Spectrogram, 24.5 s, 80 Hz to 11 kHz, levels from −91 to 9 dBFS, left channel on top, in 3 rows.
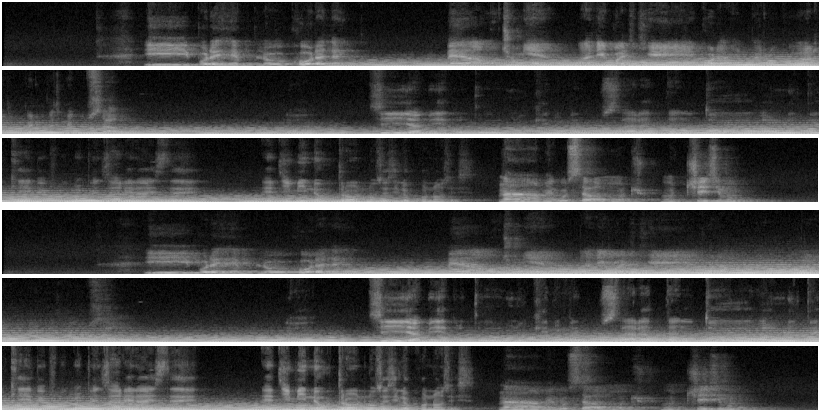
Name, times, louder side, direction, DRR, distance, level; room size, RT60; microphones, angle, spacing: voice 1, 1.1-3.6 4.4-9.4 21.3-23.7, left 1 dB, 65° left, 3 dB, 2.2 m, -31 dB
sound 1, 3.1-20.5, right 2 dB, 75° right, 1.2 m, -20 dB
voice 2, 10.7-11.4 11.9-18.4 18.9-21.0, right 2 dB, 35° right, 15 dB, 0.4 m, -26 dB
20.5 x 10.5 x 5.0 m, 1.3 s
head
